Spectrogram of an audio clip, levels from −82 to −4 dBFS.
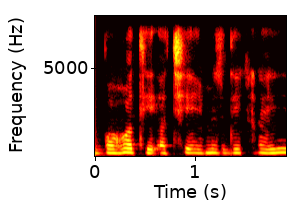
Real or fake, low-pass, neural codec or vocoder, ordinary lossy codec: fake; 7.2 kHz; vocoder, 44.1 kHz, 80 mel bands, Vocos; none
